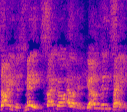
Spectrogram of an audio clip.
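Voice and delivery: slow, high British accent.

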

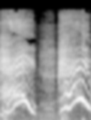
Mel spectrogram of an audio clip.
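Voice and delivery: very high shriek at the top of the lungs. Retelling yelling at a creepy man with hands around a woman's neck, retelling a full-lungs yell. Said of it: "at the top of my lungs".

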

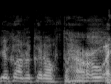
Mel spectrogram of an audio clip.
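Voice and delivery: put-on whisper. Imitating Tony Soprano scolding Christopher up close: whispering as Tony Soprano. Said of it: "he would whisper into the mouth".

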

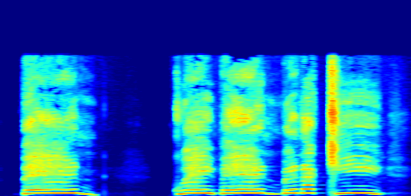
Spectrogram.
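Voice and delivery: put-on very high calling shout. Retelling how a woman shouted to her husband: imitating a shout. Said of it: "le grita a su esposo".

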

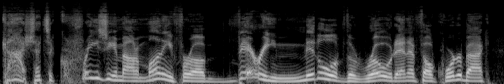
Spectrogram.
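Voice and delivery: ordinary talk, nothing marked

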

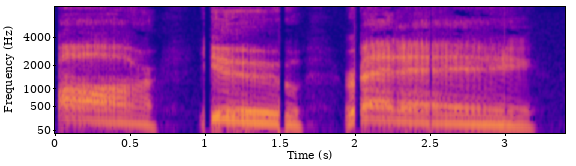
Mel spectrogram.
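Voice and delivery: rough, creaky, raspy voice, "ready" stretched long. Showing how a wrestler would say the catchphrase: imitating Triple H's catchphrase. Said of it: "I think he would go".

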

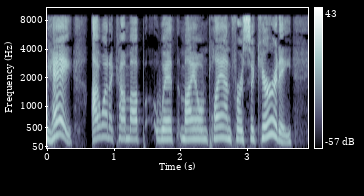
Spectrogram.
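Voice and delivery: ordinary delivery

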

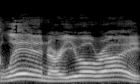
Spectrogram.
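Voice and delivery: high, loud call projected across a distance.

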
